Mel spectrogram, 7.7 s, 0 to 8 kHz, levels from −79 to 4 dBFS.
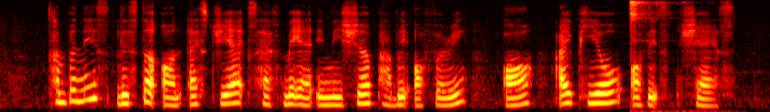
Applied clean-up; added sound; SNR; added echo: none; Tambourine; 15 dB; none.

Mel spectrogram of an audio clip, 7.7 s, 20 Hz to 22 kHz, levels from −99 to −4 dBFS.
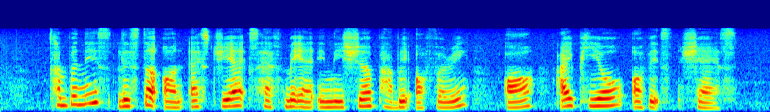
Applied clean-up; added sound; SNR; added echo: none; none; none; none.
